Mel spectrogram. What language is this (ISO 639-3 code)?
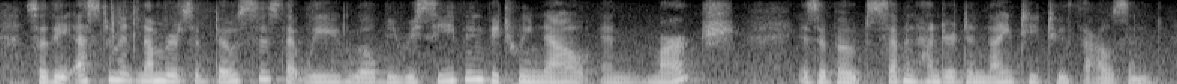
eng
